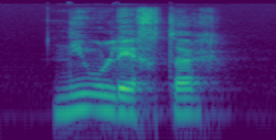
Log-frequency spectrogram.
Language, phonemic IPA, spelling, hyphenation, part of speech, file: Dutch, /ˈniu̯ˌlɪx.tər/, nieuwlichter, nieuw‧lich‧ter, noun, Nl-nieuwlichter.ogg
- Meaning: one who introduces or adheres to new (newfangled) notions, practices or commodities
